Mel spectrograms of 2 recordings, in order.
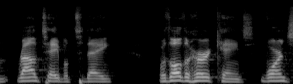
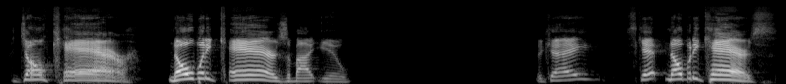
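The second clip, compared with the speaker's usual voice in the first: heated rant; 4 semitones higher, 7 dB louder, slower than usual. Real, not acted. Ranting at Aaron Rodgers.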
